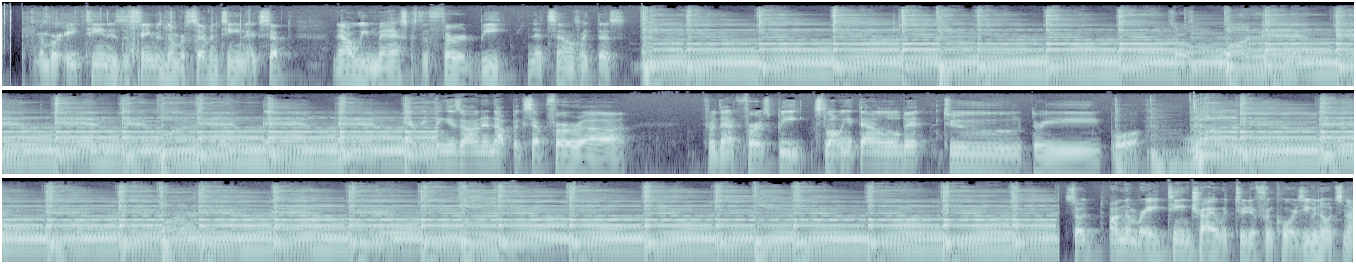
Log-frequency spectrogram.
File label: strumming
